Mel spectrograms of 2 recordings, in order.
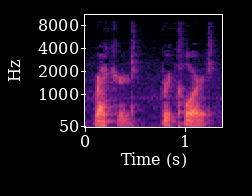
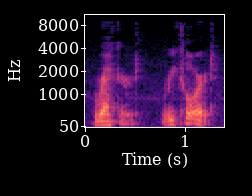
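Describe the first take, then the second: The two takes are said the same way.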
